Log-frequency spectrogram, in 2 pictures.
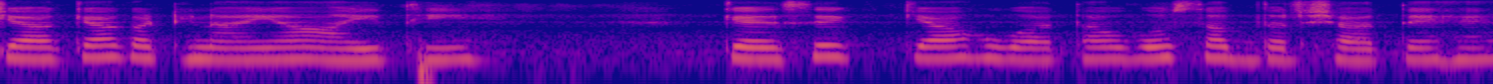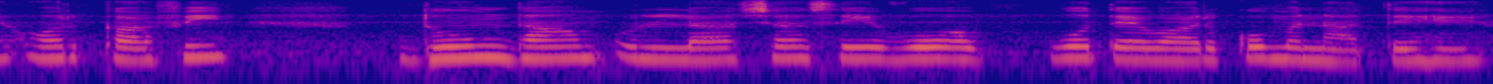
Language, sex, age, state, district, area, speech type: Hindi, male, 60+, Rajasthan, Jaipur, urban, spontaneous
